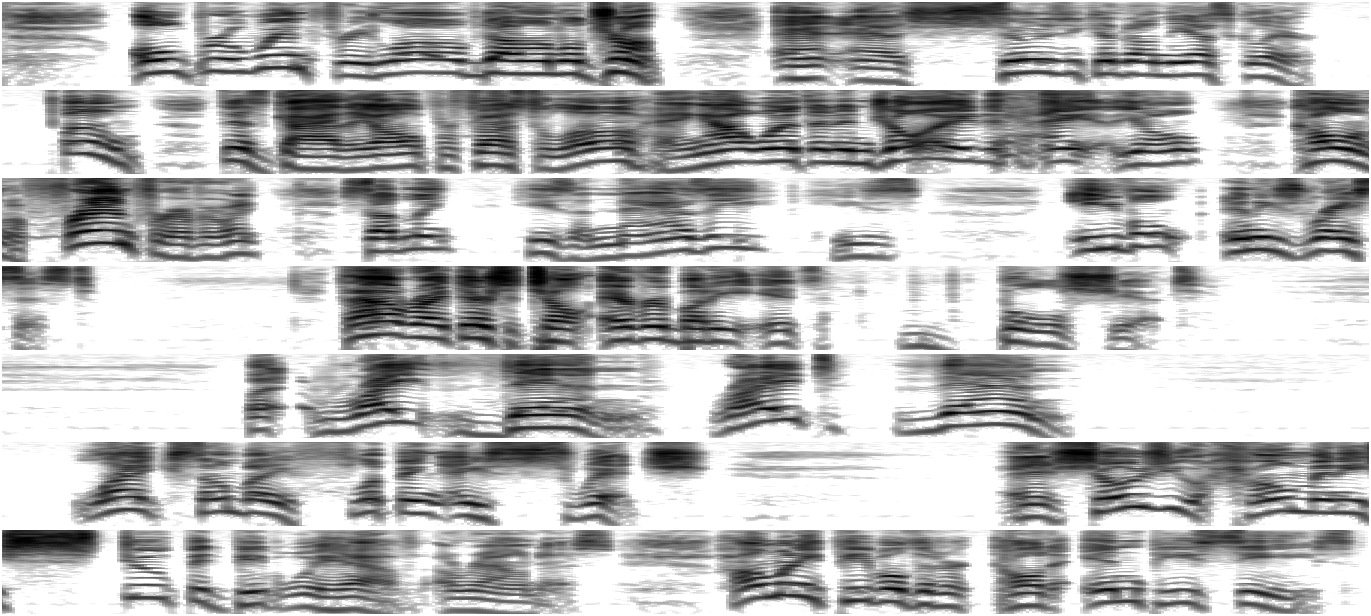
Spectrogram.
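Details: Dysphonia in a man whose vocal cords he says were damaged by infections from his lung problem; he is a former show choir singer and calls it a disability.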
